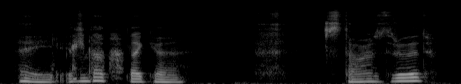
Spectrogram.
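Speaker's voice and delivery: soft, hushed half-whisper. Playing a character who half-whispers to Dahlia about the Stars Druid: half-whispering. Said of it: "whisper to her".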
